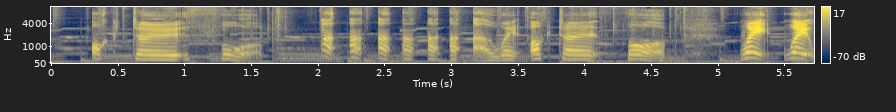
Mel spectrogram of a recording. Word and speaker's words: octothorpe: these nuts jokes it's just it's just an octathorb octothorpe oh wait October wait wait wait octothorps no oh no you spell it like o c t o t h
